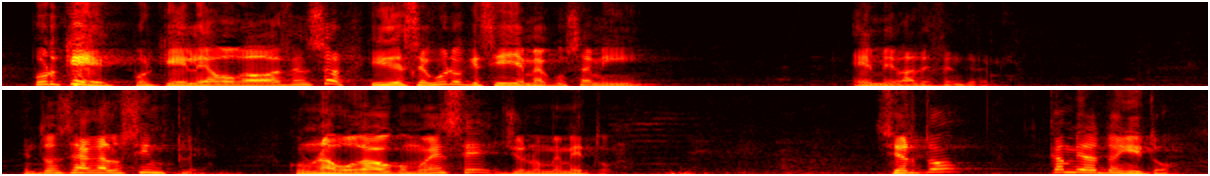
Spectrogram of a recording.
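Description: A man's very fast, high, bright and sharp voice in a Chilean accent, animated, with lively intonation, big swings in loudness and long, frequent pauses. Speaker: pastor. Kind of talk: sermon, preacher warmly teaching the congregation with jokes, then closing in prayer. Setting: church with congregation. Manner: animated, humorous and conversational, colloquial asides, lively preacher's cadence. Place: church.

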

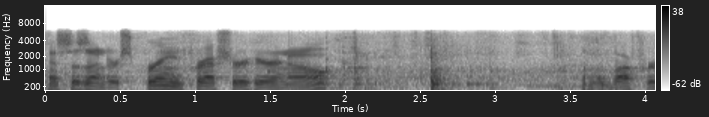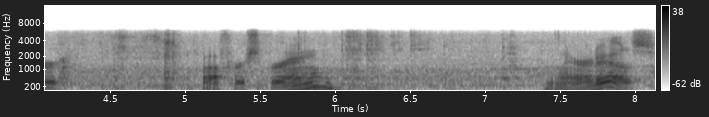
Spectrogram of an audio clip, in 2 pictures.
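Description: Lively intonation at a very slow pace, long, frequent pauses, and noticeable background noise. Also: man, fairly low pitch for a man. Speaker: gun takedown video narrator. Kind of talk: tutorial. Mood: relaxed, offhand. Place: workshop.

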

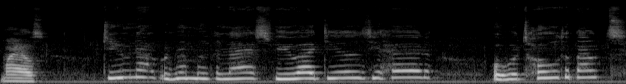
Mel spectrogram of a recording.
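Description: Pitched high, a female-sounding cartoonish character voice goes at a fairly slow pace. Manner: nervous, weary.

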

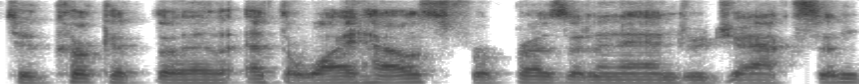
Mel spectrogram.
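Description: A man talks in a dark, mellow tone with monotone, flat intonation. The background is quiet. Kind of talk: lecture. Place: home room. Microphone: webcam.

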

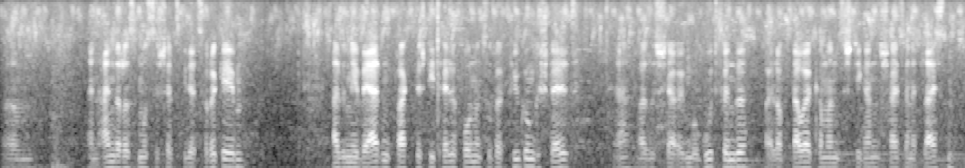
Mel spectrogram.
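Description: A man with a very deep, low pitch speaks at a moderate pace, somewhat breathy and with fairly even intonation, leaving long, frequent pauses, in a dry sound with no echo and noticeable background noise. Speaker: vlogger. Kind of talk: casual vlog chat. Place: garden. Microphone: phone near.

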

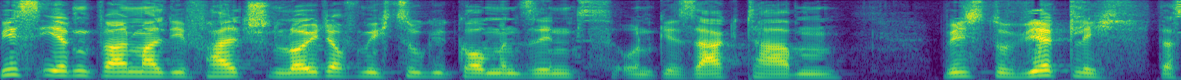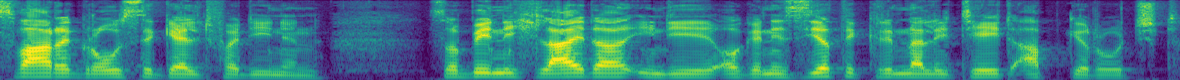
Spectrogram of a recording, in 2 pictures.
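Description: A man's voice at medium pitch and moderate pace, with ordinary pitch variation, over a quiet background. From Russia, moved to Germany as a child in 1979. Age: 50s. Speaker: former drug addict giving a testimony; speaker. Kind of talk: testimony; teaching. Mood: earnest, reflective. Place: studio. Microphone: headset.

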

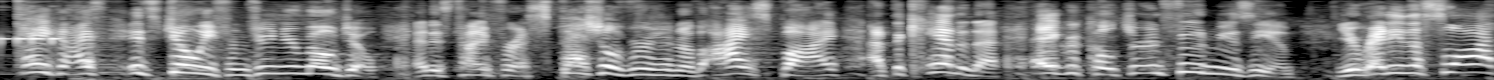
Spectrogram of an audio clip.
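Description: A cartoonish character voice, female-sounding and fairly high in pitch, moves at a fairly quick pace over clear background noise. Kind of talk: kids show host talk. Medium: puppet. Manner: upbeat, energetic.

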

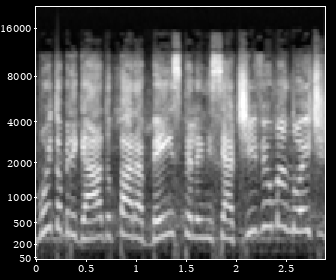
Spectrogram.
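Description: Delivered at a fairly quick pace in an upbeat tone, the voice sounds dry with no echo, though noticeable background noise is present. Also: woman. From São Paulo state, Brazil. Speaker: TV presenter. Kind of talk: event interview questions. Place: hall. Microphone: handheld.

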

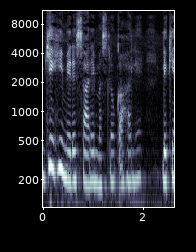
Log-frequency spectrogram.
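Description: An unforced reading voice carries the whole clip.

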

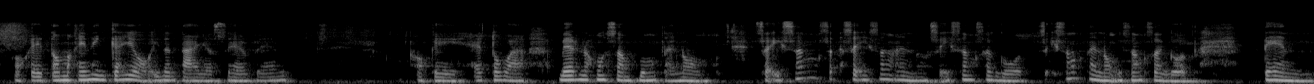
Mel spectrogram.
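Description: Soft-spoken and whispering, a woman talks at a fairly slow pace over light background noise. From Philippines. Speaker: online seller live streamer. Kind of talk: casual live stream with viewer games. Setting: live stream on phone. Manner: soft-spoken, near whisper; animated. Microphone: phone near.

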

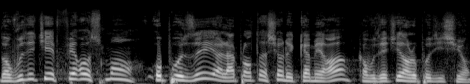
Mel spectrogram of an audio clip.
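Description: Against a quiet background, a man with a high pitch and a dark, mellow tone speaks at a moderate pace with very wide pitch swings. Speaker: opposition city councillor. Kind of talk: council debate speech. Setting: municipal council meeting. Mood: pointed, mildly ironic. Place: hall. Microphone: hard to hear, mic issue; podium.

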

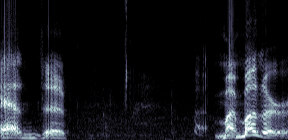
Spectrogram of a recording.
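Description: A woman speaks at a very slow pace. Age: 80s+. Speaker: elderly woman. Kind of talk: interview. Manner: halting. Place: home room. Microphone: phone near.

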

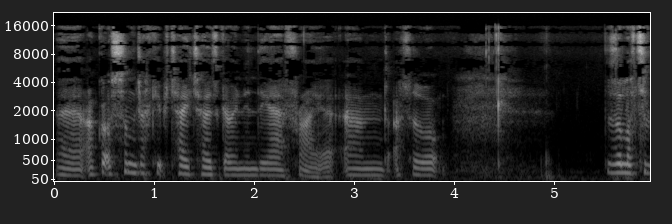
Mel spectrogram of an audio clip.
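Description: At a moderate pace, a woman talks in an ordinary speaking voice with ordinary pitch variation. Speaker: craft vlogger. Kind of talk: casual vlog chat. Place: home room. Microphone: phone near.

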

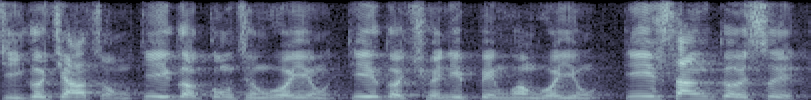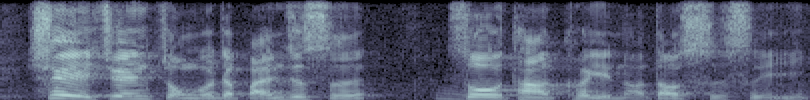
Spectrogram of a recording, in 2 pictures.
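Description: The intonation is lively. Words come at a moderate pace. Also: man, high pitch for a man. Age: 70s. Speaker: small landowner; talk show guest commentator. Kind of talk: TV talk show panel discussion. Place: studio.

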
